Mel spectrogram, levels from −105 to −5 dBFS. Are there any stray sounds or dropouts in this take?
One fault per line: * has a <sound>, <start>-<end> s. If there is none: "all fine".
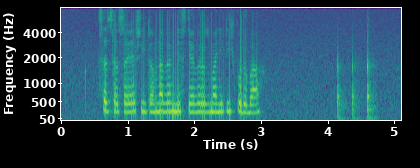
* has a thud, 4.1-4.8 s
